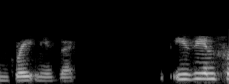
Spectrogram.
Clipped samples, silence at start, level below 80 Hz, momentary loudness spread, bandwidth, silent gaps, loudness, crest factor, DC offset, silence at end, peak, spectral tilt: under 0.1%; 0 s; -68 dBFS; 15 LU; 3.9 kHz; 0.82-0.86 s, 0.92-1.32 s; -24 LUFS; 20 dB; under 0.1%; 0 s; -6 dBFS; -8.5 dB/octave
